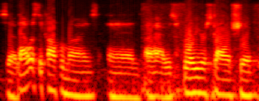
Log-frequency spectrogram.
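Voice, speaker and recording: A man's fairly low, somewhat breathy voice with a dark, mellow tone and an American accent, at a fairly quick pace with fairly even intonation. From Massachusetts, suburb of Boston. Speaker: lawyer and army reserve officer. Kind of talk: interview.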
